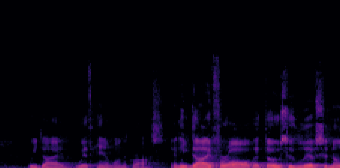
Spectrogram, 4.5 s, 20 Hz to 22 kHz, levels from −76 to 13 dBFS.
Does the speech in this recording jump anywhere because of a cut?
yes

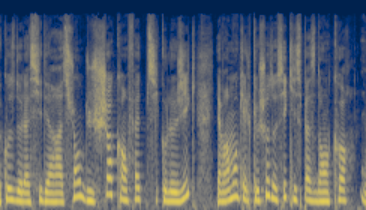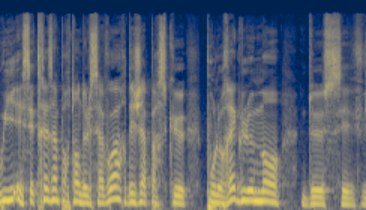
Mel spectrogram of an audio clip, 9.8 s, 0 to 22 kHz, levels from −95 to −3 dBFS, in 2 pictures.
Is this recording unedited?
no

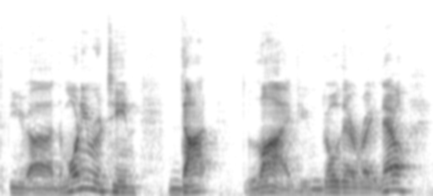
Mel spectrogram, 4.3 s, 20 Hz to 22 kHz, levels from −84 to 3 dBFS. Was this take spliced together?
no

